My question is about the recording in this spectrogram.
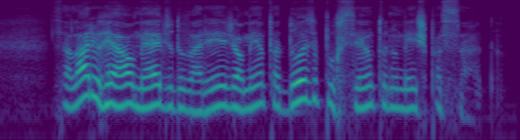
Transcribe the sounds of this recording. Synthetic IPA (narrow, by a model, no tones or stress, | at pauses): salaɾjʊɦeawmɛd͡ʒʊd̪ʊvaɾed͡ʒɪawmẽnt̪ɐd̪ozɪpoɾsẽnt̪ʊnʊmejspasad̪̥ʊ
